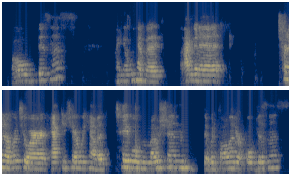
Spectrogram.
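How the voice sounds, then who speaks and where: Somewhat breathy, a woman at a medium pitch speaks at a fairly slow pace in monotone, flat intonation with long, frequent pauses. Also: big swings in loudness. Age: 60s. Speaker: board chair. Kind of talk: board meeting.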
